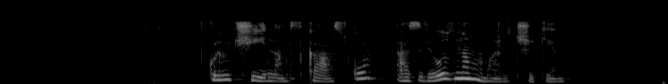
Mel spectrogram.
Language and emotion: Russian, neutral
